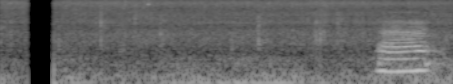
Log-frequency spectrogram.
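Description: Moong dal frying in oil over a medium flame, a steady close sizzle and crackle running throughout, briefly cut out near the start, with a short brighter burst of bubbling at the end.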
